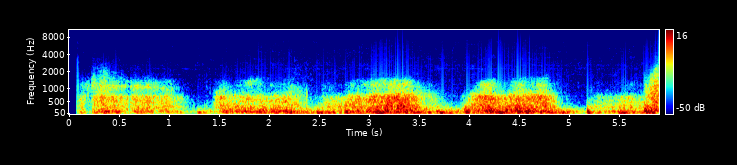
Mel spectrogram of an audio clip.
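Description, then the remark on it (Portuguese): Deep, heavy breathing, about five long loud breaths in steady succession, each a low, rough rush of air with short pauses between. No talking is heard. “Eu acho que você está respirando muito fundo.”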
